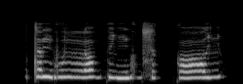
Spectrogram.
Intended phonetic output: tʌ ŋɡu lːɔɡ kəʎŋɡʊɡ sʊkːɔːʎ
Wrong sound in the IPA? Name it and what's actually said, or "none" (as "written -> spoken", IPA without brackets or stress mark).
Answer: none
